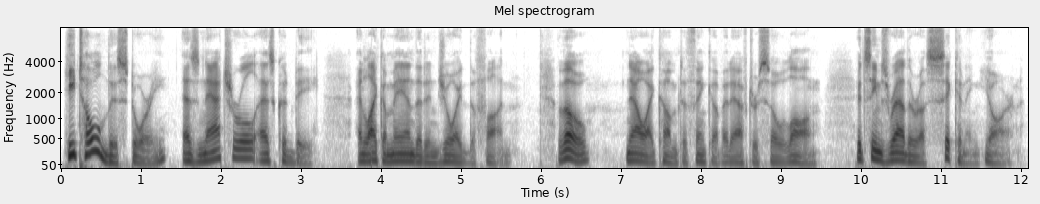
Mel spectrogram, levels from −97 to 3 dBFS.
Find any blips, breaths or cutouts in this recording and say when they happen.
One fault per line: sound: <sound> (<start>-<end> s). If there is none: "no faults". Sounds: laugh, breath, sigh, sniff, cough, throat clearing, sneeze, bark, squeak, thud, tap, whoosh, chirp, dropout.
no faults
